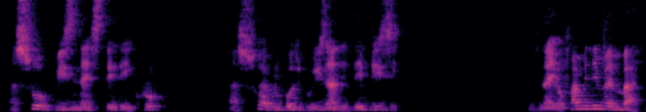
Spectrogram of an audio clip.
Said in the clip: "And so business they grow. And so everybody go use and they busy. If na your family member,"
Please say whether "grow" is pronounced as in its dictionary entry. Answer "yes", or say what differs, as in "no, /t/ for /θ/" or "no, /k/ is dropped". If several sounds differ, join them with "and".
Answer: yes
